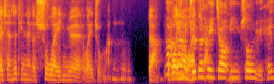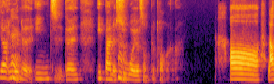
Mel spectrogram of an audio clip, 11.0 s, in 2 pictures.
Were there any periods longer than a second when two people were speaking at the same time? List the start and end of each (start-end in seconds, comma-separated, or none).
3.2-4.8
